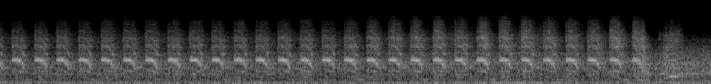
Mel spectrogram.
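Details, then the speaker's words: Case 1835C with a newly installed injection pump. Steady, even cranking for about six seconds with no catch; there is no fuel delivery because the tank fuel valve was left shut, and the battery is getting weak. "Got any fuel yet? No fuel yet. Oh, it's because I don't have the tank is off."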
